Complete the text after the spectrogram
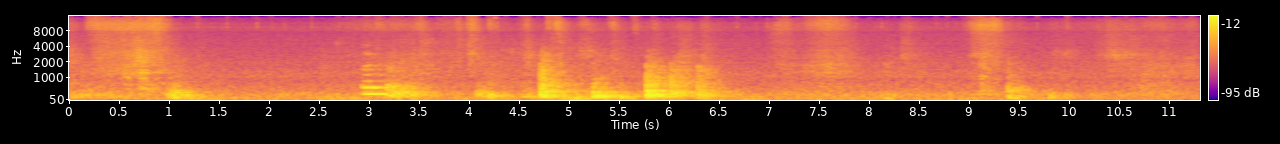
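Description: Shoes shuffle and pivot softly on a wooden floor.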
